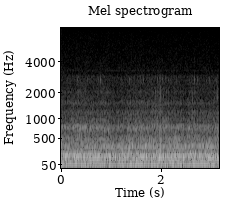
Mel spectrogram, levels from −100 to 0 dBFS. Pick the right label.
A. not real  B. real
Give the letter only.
B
